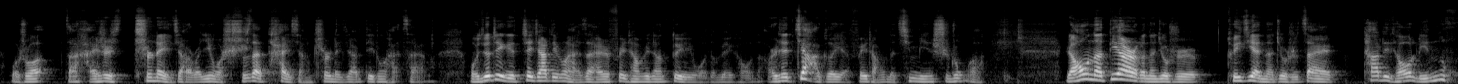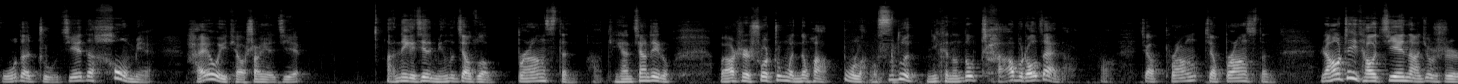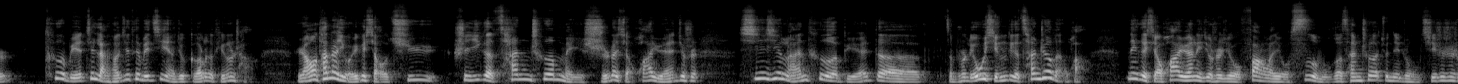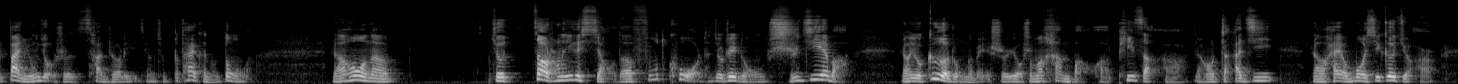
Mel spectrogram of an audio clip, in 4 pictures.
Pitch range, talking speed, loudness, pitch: 120-175 Hz, 325 characters per minute, -23 LUFS, 135 Hz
